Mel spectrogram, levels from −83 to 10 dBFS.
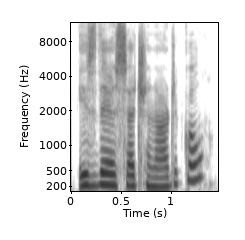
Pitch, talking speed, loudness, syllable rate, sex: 225 Hz, 205 wpm, -17 LUFS, 6.5 syllables/s, female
